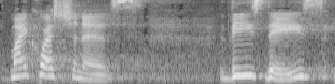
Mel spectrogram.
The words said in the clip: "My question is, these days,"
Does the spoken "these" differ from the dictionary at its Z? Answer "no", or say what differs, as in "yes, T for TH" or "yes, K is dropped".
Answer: no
